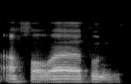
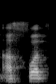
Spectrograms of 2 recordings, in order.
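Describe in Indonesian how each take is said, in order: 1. Terdengar vokal a antara kh dan w. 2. Tidak terdengar vokal antara kh dan w. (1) "Yang tepat adalah akhawatun" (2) "yang beredar kan akhwat gitu. Kok-nya yang disukun. Padahal itu pelafalan yang kurang tepat"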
